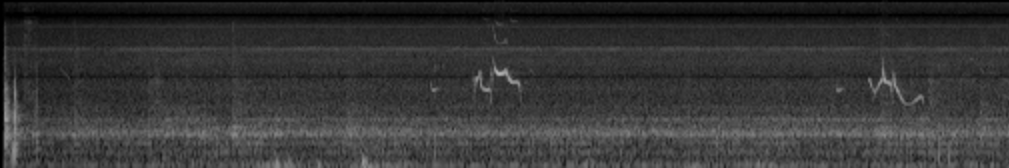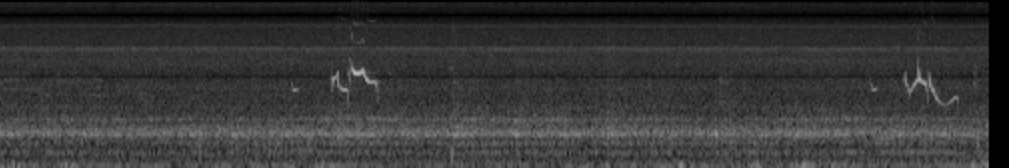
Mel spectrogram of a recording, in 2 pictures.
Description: Wedge-tailed Grass Finch (Emberizoides herbicola)
Life Stage: Adult
Condition: Wild
Certainty: Photographed, Recorded vocal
